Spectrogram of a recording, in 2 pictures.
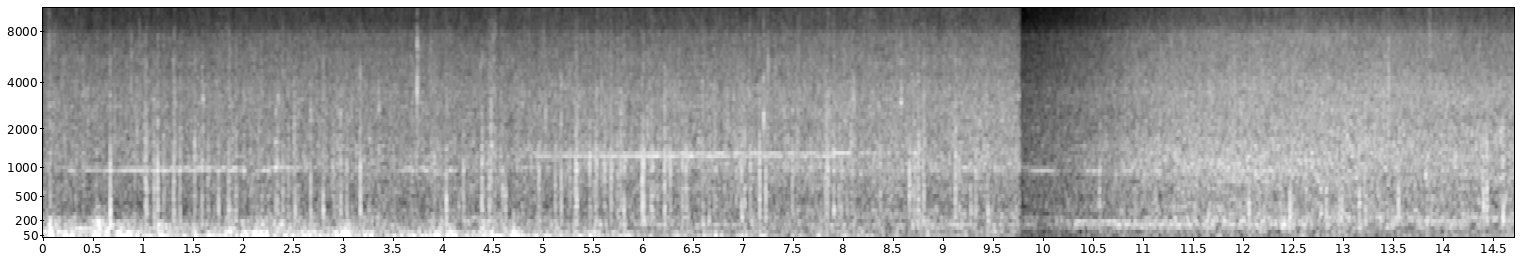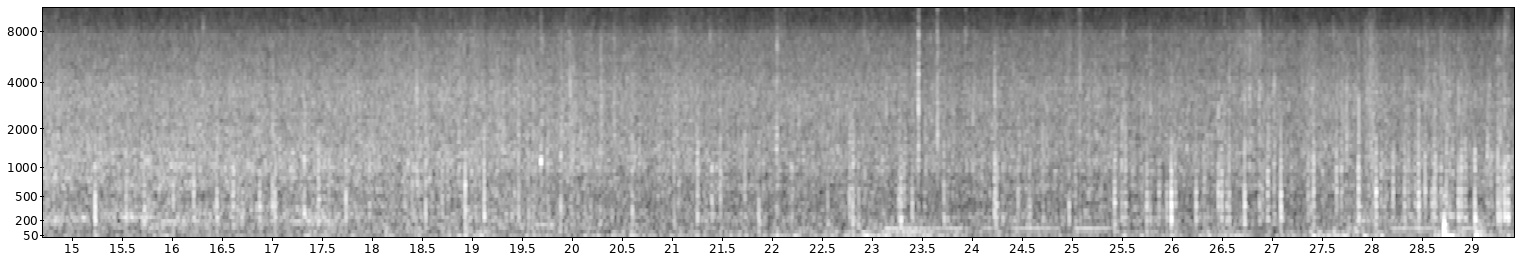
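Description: Steady rain falling on leaves and muddy ground, an even patter. About ten seconds in it drops away suddenly for a moment, then builds back up.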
